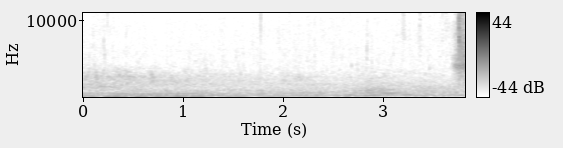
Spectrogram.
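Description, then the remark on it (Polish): A light sport airplane drones steadily overhead as rain begins to fall more heavily, its low, buzzing engine hum holding an even pitch with rich harmonics throughout, no voices present. “tak jak dwa lata temu, lata mi w tle sportowy samolot, kiedy zaczynałem, dokładnie tak samo, a, tylko że wtedy nie padało.”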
